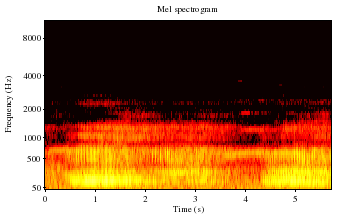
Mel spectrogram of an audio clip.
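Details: Humpback whale song sample: loud, deep, rumbling pulsed groans in two long swells, with a quieter buzzing moan between them and faint higher overtones.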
